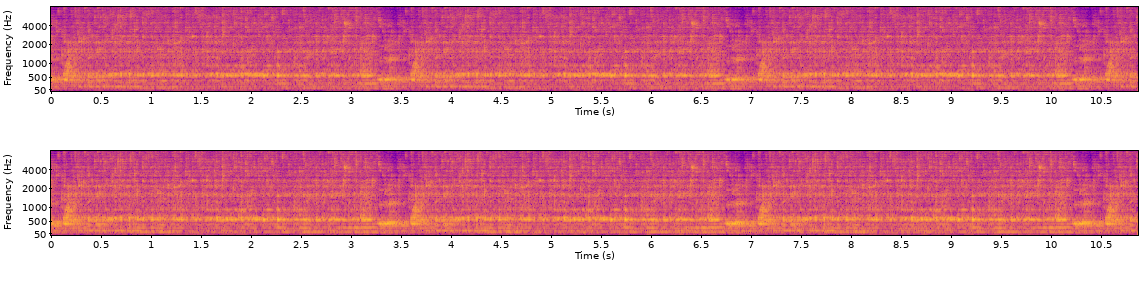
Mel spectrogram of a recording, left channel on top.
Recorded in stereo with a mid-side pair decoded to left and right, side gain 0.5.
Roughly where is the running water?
Ahead.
